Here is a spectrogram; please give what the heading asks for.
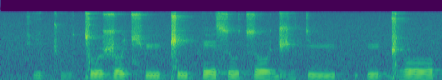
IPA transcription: kʰi̤˦ʈʰṳ˨˦ǀu˨ ʐo˨t͡ɕʰyː˦ǁi˦pʰe˨ su˨t͡soː˨d͡ʒe̤˦ ty˦ | ʔy˨ ɡ͡ǁoː˨

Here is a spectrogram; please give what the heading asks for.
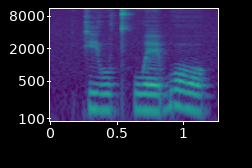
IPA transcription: kju˧t̪ʰwe˧bo˥˧

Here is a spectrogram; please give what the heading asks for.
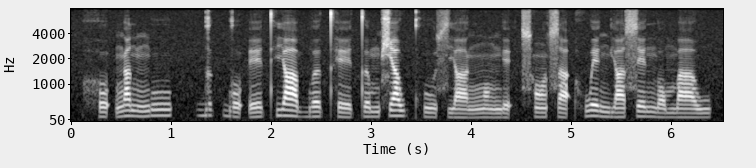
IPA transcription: ho˨ʔŋa˥˧nŋu˦ | ɡə˦k̚ɡo˨ʔ e˧t̪ʰja˥˧ bə˧t̪ʰe˨˩ t̪ə˧mɕa˦w kʰu˨˩sja˨˩ ŋɔ̃˨˩ ŋe˨ʔt͡sʰɔ̃˧ sa˨ʔhwe˥˧ŋja˧ se˦n̪ɔ˧ma˧w

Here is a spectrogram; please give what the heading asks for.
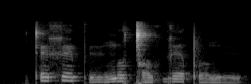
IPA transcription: tʼø˦xø˦ pʼʉ˨ ŋo˦ǀɔ˨xʷ ɡø˦ə̯pʼo˨ ŋʉ˨

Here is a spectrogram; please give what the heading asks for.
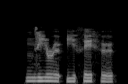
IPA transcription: nziɹø ʔi θehø

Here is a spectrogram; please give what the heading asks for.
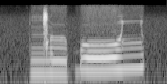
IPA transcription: ŋ͡ǀɯɓoʎ

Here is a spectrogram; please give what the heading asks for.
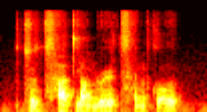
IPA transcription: t͡su˦t͡sʰä˨˦t̪jɑ˨˩ŋ ɻɻ̩˦t͡sʰə˨˦nko˨˩ʊ̯

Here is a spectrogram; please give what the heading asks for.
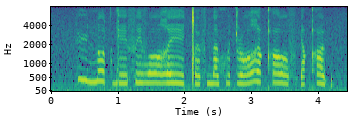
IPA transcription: ky nɔt ɡeːfevɔːʁeː ǀœfnaxʷœtɭɔ ʁeqʰɔːf ʔeqʰɯʔ

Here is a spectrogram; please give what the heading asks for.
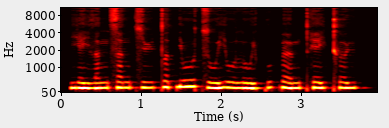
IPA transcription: je˨˩jlɐ˨˧ŋsɐ˧n t͡syː˨t̪ɐ˥t̚ juː˥ t͡suː˨˥juː˧luː˨j kʷɐ˥p̚œː˨˥m t̪ʰe˥jkʰɵ˥ɥ

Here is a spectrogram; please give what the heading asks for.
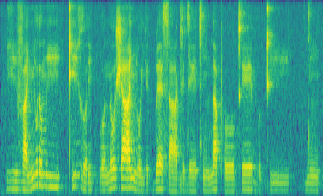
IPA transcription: ɣi˨va˨ ɲu˦ɾʊ˦miː˦ | kʼi˦ɣʊ˨ɾi˨ ɡ͡bo˨no˦ʃaː˦ɲo˨ jɪ˨ ɡ͡bɛ˦˨saː˨ ɡɪ˨deː˨tʰĩ˨na˦ pʰoː˨kʰeː˦bʊ˨kʰiː˦ | dĩ˨

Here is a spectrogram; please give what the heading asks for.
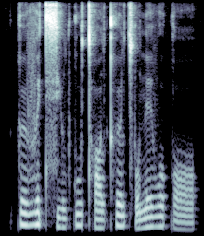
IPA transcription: kø˦ve˦tʲsʲu˨l ku˦ tʰɒ˨l kʰø˦lt͡sʼo˨ne˦βo˦ kɔ˨

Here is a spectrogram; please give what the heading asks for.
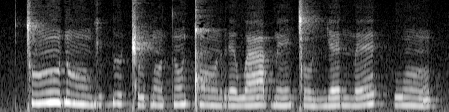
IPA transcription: ǀõːɗõːɡi ɠɯǁuɓõ tõǃõːrɛ wa ɓẽǀo ɲɛŋ͡mɛ | wõ

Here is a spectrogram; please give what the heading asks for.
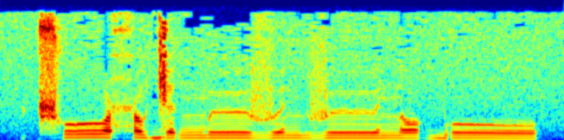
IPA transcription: ʈ͡ʂʰoːħuɟɛ ŋ͡møːvøn vøːnɔ ɡ͡boː

